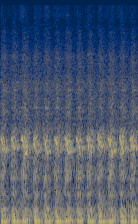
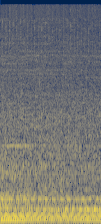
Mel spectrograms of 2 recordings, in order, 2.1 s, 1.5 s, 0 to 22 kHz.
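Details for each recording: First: H22-swapped EG Honda Civic, first start attempt after new shifter cables were fitted: even cranking at about three beats a second that never catches, and fuel is smelled. A crank, no start because the fuel pump gets no power; a ground fault is suspected. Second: Honda Civic with H22 engine, running after new shifter cables were fitted: smooth, even low idle with a steady deep throb and no knocks or misses; normal idle.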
